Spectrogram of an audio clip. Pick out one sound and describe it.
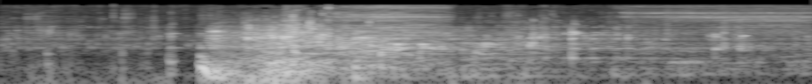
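Air bubbles from a diver's breathing gear rush and gurgle underwater.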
